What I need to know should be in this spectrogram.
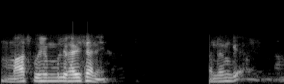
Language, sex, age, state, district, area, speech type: Assamese, male, 18-30, Assam, Majuli, urban, conversation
